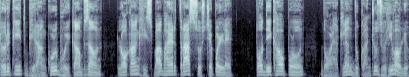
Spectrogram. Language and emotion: Goan Konkani, sad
